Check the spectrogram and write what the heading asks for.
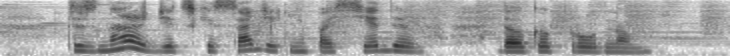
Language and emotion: Russian, neutral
